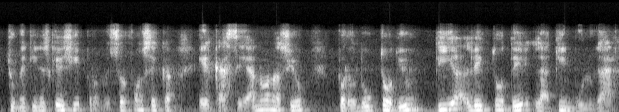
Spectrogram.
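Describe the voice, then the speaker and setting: A man's voice: medium pitch, normal speed, mellow, husky. A man teaching a class, repeating key words and answering his own questions. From Peru. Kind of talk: classroom lecture. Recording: dull lo-fi classroom recording with faint noise.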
